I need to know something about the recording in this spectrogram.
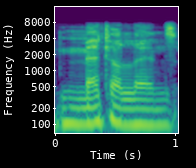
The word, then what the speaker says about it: Metalenz: Coupled with, sorry, I'm trying to pull it up, a Metalenz optical meta surface. Oh boy, that's a phone. Lens is spelled with a Z, by the way. Everyone. Yes. So Jason should be saying lens.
